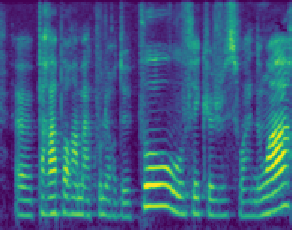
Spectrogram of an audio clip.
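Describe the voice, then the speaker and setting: The speaker is a woman. Her pitch is fairly low. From France, Normandy (Le Havre). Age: 30s. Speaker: event agency founder. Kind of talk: podcast interview. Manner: hesitant, many fillers.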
